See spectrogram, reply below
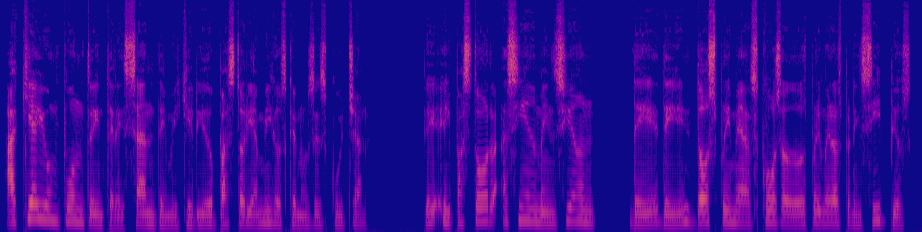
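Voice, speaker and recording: A man's voice: on the high side, moderate pace, darkish tone, dry recording, clean studio sound. A man with a Colombian accent, a pastor who asks questions, affirms and reads scripture in a Bible lesson discussion. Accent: Colombian Spanish.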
